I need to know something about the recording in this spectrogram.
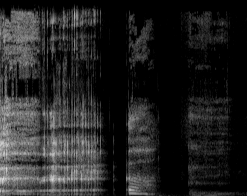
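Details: Girl burping: a long, loud voiced belch, then a shorter falling one and a softer third; repeated burping.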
